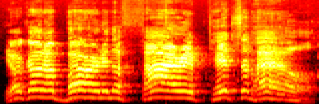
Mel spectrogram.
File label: Preacher Lose; blackjack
